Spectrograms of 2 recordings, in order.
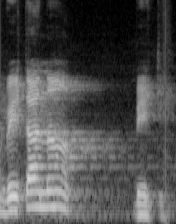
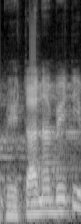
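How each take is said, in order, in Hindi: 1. दूसरे शब्द के ठीक बाद एक रुकाव है। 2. इसे बराबर लय में बोला जाता है, बीच में कोई रुकाव नहीं। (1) "और बेटी हो जाती है तो" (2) "और नहीं होता तो"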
